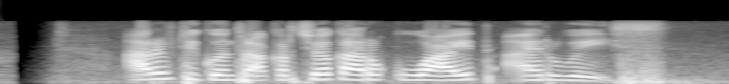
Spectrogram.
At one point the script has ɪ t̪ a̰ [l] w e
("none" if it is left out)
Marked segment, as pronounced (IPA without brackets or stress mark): r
